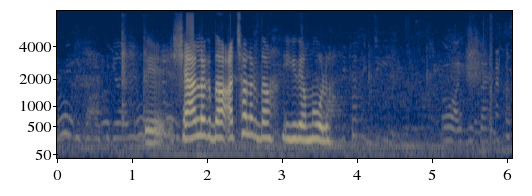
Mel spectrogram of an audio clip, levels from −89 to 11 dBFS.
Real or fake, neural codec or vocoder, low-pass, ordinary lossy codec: real; none; none; none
